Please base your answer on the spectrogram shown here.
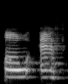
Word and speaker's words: of: vamin vamin of now o f f is pronounced off the FF here sounds like f off where the F here sounds like V of not the same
